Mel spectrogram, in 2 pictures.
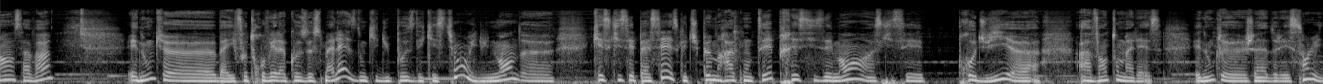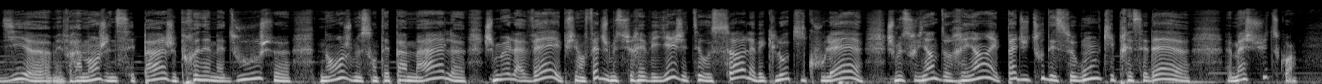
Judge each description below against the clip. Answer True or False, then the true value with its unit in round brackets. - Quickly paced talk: True (230 wpm)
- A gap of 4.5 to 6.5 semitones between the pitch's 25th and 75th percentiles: True (4.9 semitones)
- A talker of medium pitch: True (180 Hz)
